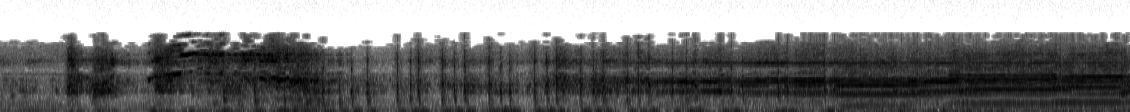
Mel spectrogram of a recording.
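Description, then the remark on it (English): A horse whinnies loudly, a shrill wavering cry, then quick uneven hoofbeats clatter as it gallops off, fading under a sustained droning tone that fills the final seconds. “Trailed closely by the gigantic black dog, galloped away.”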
